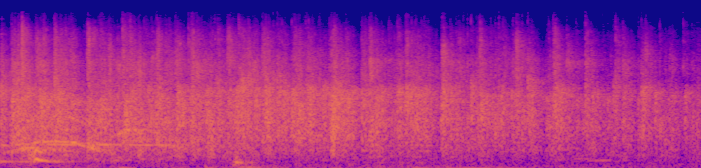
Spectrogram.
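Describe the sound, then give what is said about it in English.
A crowd applauds the house band of the Songbirds Radio Hour show steadily, a dense wash of many hands clapping at an even, sustained loudness for several seconds, with faint voices and a brief cheer mixed in near the start. “Y'all give another round of applause for our great house band”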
